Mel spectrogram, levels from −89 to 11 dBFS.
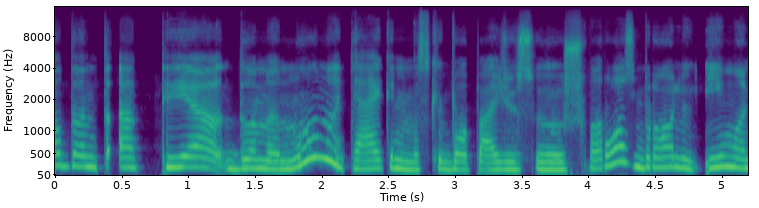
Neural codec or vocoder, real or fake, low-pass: codec, 32 kHz, 1.9 kbps, SNAC; fake; 14.4 kHz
